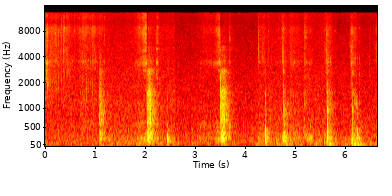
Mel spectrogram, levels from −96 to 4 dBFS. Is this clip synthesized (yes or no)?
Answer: no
